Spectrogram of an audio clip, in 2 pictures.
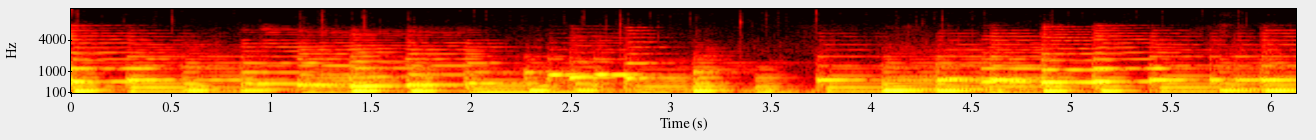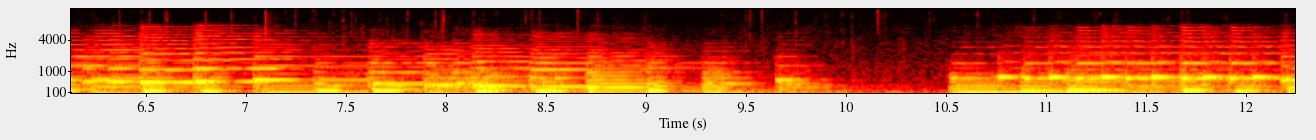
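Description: Piano playing a waltz, a melody over a regular bass-and-chord accompaniment. About ten seconds in the music dies away to a brief lull, then comes back in louder.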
